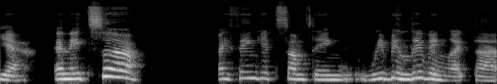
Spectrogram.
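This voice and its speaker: A woman with a high pitch and a Swedish accent, at a fairly slow pace with ordinary pitch variation and long, frequent pauses. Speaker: conscious business coach. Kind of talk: live stream chat. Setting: live stream on Instagram and Facebook. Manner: hesitant.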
